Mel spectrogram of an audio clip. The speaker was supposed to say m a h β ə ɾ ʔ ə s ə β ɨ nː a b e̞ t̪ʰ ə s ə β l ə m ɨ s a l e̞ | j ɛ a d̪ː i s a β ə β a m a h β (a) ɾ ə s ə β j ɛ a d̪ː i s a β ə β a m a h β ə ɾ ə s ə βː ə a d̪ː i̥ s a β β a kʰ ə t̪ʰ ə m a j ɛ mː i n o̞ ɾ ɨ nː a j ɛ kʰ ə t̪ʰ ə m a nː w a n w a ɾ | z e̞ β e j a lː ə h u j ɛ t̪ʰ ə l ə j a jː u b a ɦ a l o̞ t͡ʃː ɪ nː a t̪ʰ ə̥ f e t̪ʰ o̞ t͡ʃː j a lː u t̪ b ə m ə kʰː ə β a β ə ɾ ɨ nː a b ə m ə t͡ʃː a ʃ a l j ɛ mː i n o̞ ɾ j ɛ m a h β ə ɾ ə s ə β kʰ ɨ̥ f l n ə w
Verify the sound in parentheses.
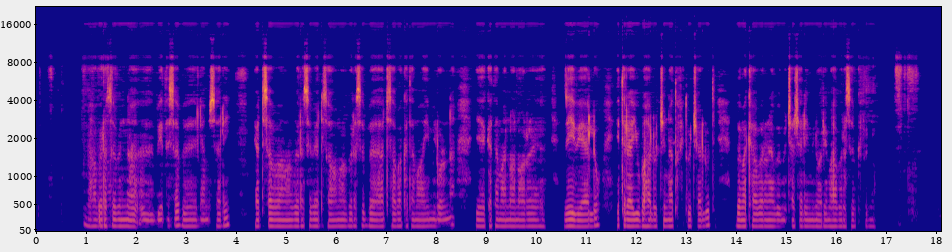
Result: incorrect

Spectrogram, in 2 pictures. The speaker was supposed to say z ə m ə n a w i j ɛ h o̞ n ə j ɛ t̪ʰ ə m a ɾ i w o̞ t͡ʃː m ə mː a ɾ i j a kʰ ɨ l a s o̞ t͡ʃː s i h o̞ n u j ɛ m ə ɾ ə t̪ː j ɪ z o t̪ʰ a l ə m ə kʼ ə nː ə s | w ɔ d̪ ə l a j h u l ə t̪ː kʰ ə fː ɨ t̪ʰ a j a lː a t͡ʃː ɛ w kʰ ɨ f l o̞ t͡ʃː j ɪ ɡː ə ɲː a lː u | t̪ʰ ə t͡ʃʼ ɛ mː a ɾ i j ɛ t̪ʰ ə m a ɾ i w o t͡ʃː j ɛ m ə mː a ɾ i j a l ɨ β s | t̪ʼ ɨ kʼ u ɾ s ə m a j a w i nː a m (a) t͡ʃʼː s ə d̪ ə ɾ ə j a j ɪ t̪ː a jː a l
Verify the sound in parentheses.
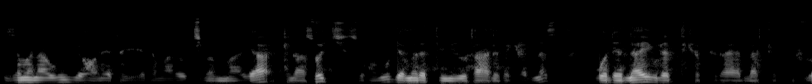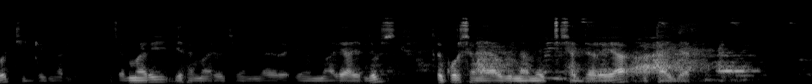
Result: incorrect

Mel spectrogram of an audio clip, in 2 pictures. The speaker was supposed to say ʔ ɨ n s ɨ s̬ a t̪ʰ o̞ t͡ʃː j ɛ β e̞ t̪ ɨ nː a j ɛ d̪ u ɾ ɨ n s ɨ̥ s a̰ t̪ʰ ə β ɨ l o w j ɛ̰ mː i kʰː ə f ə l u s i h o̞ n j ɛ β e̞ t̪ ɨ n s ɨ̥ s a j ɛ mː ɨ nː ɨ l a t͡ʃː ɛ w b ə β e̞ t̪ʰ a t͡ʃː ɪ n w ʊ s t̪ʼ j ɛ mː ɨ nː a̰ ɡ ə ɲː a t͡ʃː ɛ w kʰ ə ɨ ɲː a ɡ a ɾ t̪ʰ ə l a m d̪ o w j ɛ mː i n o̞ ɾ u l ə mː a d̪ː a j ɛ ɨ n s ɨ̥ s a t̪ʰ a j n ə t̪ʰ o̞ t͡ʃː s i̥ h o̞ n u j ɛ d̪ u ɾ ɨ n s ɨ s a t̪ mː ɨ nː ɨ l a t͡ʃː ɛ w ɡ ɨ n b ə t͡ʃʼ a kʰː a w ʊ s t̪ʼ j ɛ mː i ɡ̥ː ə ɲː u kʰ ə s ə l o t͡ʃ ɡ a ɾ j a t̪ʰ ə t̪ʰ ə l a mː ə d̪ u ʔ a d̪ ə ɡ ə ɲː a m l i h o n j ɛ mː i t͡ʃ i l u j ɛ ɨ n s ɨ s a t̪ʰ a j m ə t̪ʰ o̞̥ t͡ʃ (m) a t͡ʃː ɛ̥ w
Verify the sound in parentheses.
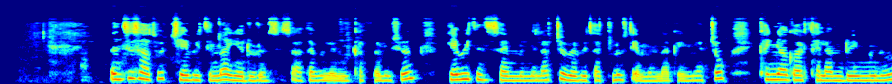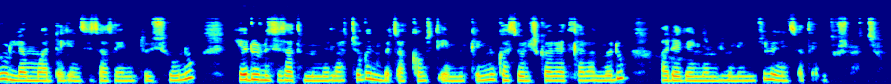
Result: incorrect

